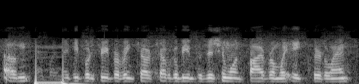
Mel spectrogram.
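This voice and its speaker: A man's voice: a little high, flat delivery, racing. A man working as an air traffic tower controller, giving clipped procedural instructions over aviation radio. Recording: muffled, lo-fi radio with faint noise.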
